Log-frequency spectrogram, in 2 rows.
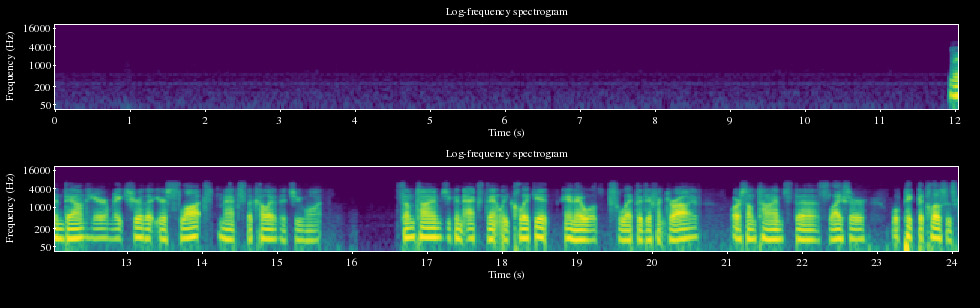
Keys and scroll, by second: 0.0-2.4 typing, 3.8 y, 5.0 shift+-, 6.4-9.0 typing.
